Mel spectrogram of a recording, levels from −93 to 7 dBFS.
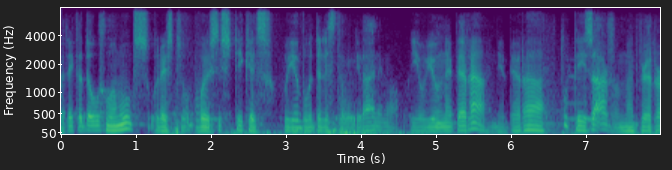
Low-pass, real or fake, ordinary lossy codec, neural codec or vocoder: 7.2 kHz; fake; Opus, 32 kbps; codec, 16 kHz, 0.5 kbps, X-Codec, HuBERT features, trained on balanced general audio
